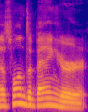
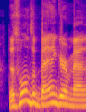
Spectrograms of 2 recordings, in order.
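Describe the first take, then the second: First: Said in the usual way. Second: Higher and louder, hyped exclamation; excited. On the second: Real, not acted. Fan hyping a fight matchup to viewers, excited. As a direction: burst out with real excitement about the fight.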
